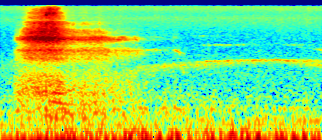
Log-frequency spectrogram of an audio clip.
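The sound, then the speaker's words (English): A single deep inhale through the nose during a guided breathing exercise: a soft, airy whoosh that swells in the first second and then trails into a faint, steady background hum, with no talk. “Let's take a deep breath in through the nose, filling the lungs completely.”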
